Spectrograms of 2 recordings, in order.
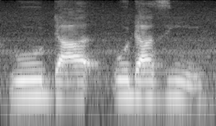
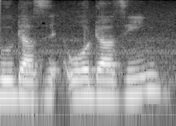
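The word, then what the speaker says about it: Wudzen: I thought it was Wudazin, but it's spelled, it's not Wu like W-O-O. It's W-U-D-Z-E-N. Let me see. Wudazin.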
